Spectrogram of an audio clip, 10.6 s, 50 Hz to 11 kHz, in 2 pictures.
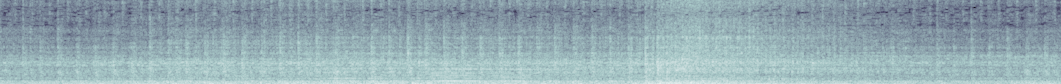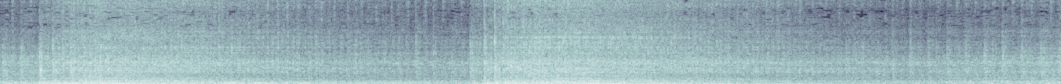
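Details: Bajaj Pulsar 220 single-cylinder engine with three throttle blips: thrum rising and falling with a rough clattery edge underneath; engine noise, cause unclear.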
